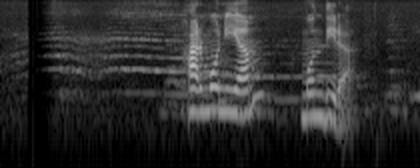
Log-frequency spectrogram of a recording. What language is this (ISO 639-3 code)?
ben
